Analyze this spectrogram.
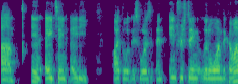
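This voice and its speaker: A man with an Australian accent talks at a fairly quick pace, his fairly high pitch swinging very widely. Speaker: history teacher. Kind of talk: educational talk. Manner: conversational, sarcastic asides.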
